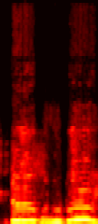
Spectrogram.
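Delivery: high, loud electronic ringtone mimicked by voice; high-pitched "doo boo boo" ringtone; Skype ringtone imitation. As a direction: sing out the Skype call jingle. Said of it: "I hear my, my Skype go off".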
